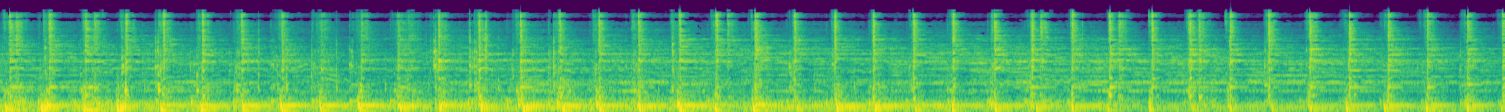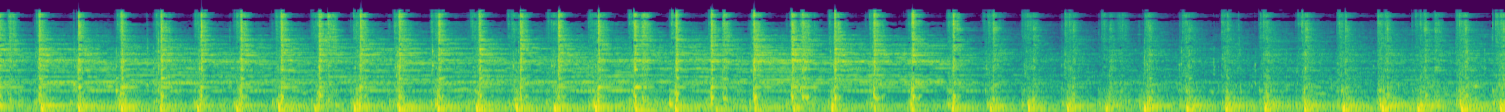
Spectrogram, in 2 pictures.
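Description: Vietnamese traditional percussion ensemble playing a steady beat of about three strokes a second. Wooden clappers (trắc) click together with a big bass drum, a hand-held gong and cymbals, over a steady low ring.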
